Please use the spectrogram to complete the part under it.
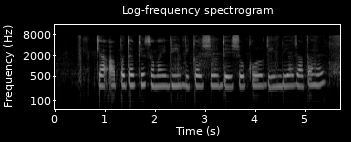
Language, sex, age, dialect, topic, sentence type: Hindi, female, 25-30, Hindustani Malvi Khadi Boli, banking, statement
